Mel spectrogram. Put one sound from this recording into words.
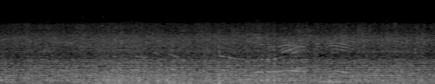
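Waves wash and splash against a wooden ship's hull.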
